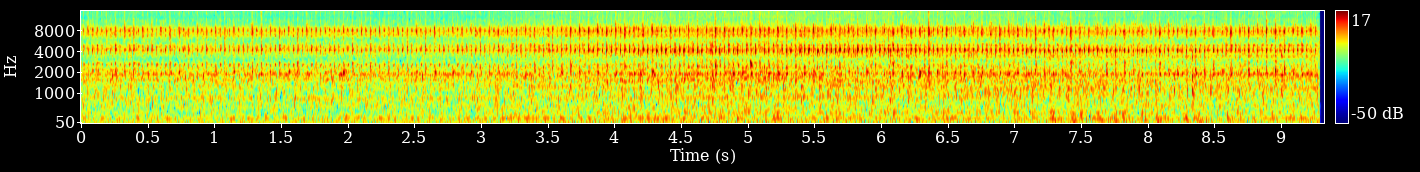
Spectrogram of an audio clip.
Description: An engine is idling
